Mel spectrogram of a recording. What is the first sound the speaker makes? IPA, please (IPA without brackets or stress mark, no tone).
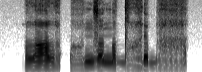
ðˤ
